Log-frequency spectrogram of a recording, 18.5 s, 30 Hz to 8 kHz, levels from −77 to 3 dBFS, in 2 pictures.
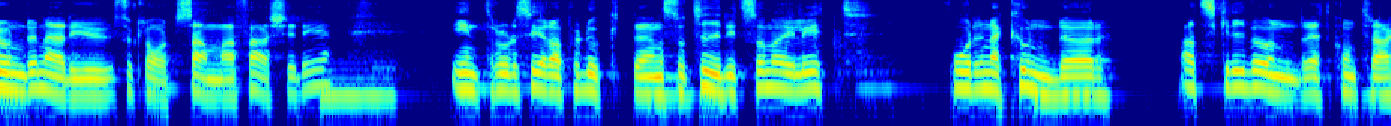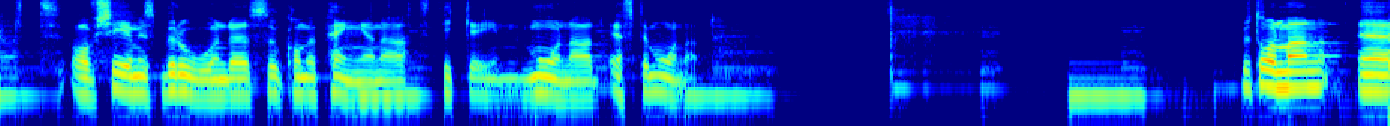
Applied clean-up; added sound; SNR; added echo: neural mask model RNNoise.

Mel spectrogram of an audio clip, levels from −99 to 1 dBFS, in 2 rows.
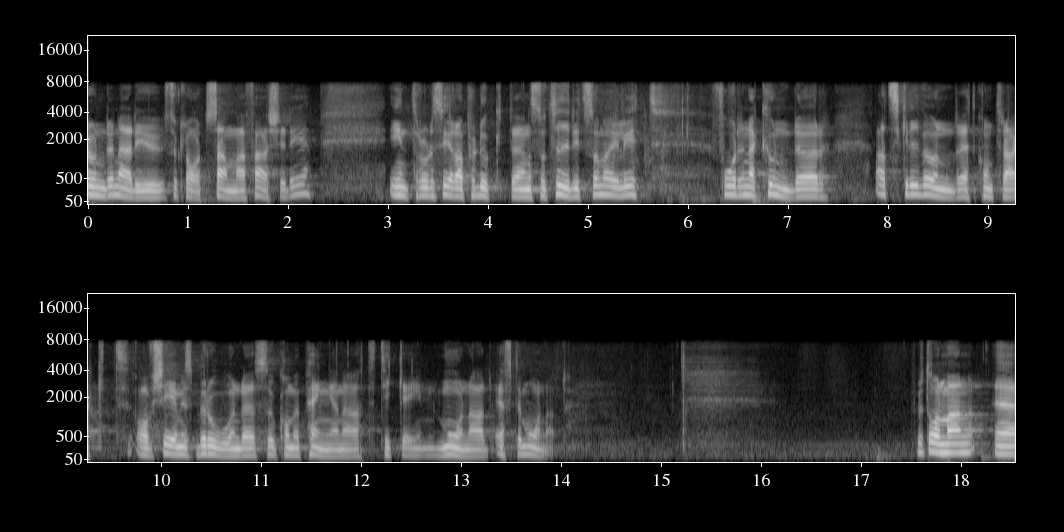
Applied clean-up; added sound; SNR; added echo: none; none; none; none.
